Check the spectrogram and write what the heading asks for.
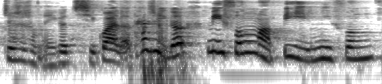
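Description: A woman's voice: a little high, very animated, fairly quick, soft background music. A woman hosting a podcast, chatting playfully with a small child in coaxing, sing-song questions. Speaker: podcast host. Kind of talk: playful chat with a young child.

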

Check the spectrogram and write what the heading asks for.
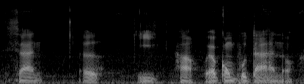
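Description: A young adult man with a Taiwanese Mandarin accent hosts a solo podcast, telling stories in a chatty, self-mocking way while laughing and swearing lightly. His voice is extremely low and creaky with little pitch movement, at normal speed, and the recording is very noisy.

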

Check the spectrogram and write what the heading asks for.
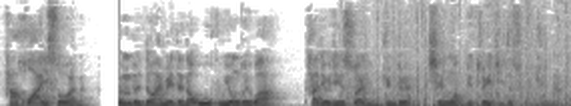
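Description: A man narrating history with lively energy, exclaiming at the big moments and dropping chatty asides. His voice sits in an ordinary middle range. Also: medium pitch, fast talker, background noise. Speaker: storyteller.

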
